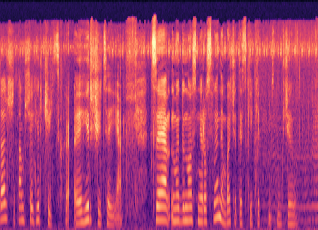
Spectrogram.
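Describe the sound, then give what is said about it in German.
Bees buzz steadily over bee-pasture plants, sown phacelia and mustard, a dense droning hum that rises and falls as they move around, with a person's voice speaking over the buzzing. “Das sind Bienenweiden. Sie sehen, wie viele Bienen hier sind?”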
